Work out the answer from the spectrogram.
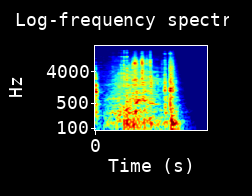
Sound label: Drawer Close Kitchen; Sound Effects Bible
